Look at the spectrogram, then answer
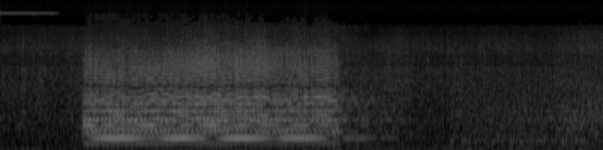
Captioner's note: boat horn blaring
